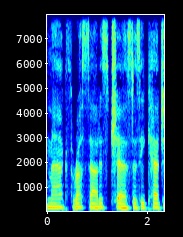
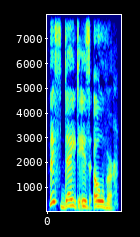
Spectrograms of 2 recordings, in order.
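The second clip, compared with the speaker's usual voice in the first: loud and higher, furious; angry; 4 semitones higher, 8 dB louder than usual. Acted. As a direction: snap it out, done with him. Angry woman ends the date.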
